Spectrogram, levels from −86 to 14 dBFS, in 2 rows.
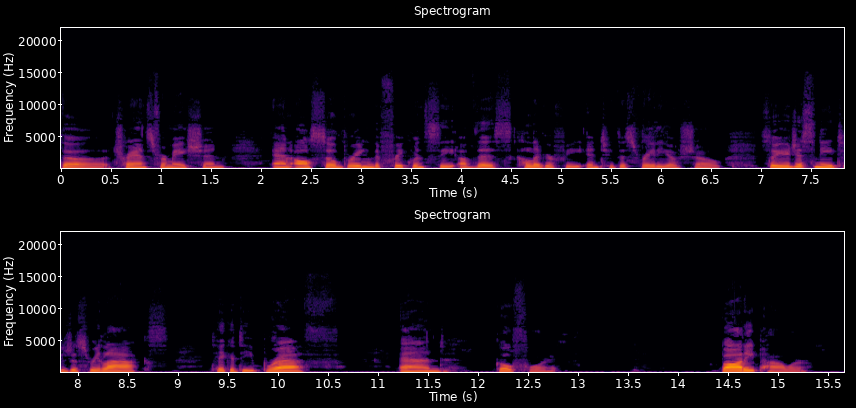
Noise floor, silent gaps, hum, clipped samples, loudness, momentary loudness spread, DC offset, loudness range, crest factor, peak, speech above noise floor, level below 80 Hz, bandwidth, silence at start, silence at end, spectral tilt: -60 dBFS; none; none; under 0.1%; -22 LUFS; 15 LU; under 0.1%; 8 LU; 22 dB; 0 dBFS; 39 dB; -54 dBFS; 9.4 kHz; 0 s; 0.4 s; -8 dB/octave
